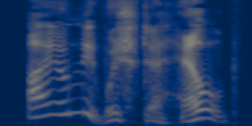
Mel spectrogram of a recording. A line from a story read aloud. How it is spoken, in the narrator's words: I exclaimed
